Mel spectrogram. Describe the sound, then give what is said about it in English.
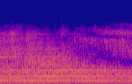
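A steady, droning propeller engine of a remotely controlled military drone aircraft hums continuously with strong low tonal bands, loud and unbroken with no voices. “In fact, let's take a look at how these killer drones are controlled around the world from anywhere in the world and the stress it's creating on soldiers.”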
